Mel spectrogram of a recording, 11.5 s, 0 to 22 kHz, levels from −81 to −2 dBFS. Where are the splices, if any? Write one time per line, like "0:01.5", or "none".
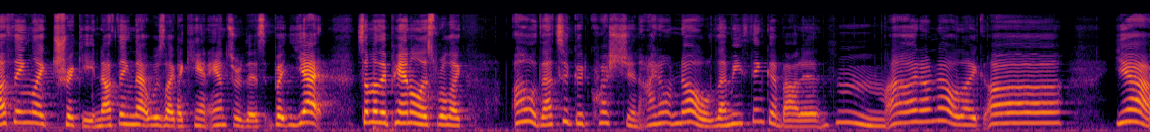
0:01.8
